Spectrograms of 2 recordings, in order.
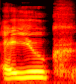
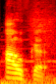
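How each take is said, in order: First: The name begins with an 'ay' sound. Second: The name begins with an 'ow' sound. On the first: The speaker calls it wrong. "I've heard Ayuk" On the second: The speaker calls it right. "That's how you pronounce my name"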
